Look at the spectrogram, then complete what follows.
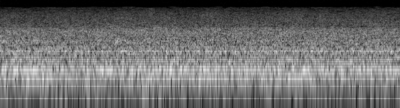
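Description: Quiet room tone: a steady, even hiss with a faint constant hum, and no distinct event.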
